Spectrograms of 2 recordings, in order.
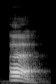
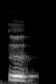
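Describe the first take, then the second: First: The vowel is said with unrounded lips. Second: The vowel is said with rounded lips. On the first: The speaker calls it right. "my lips are unrounded. It's uh" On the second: The speaker calls it wrong. "It's not uh"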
